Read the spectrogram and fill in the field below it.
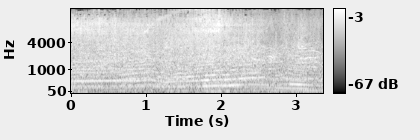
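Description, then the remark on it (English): Street race car engines roar and climb steadily in pitch as they accelerate hard, neck and neck in the race between Jesse and Johnny Tran. Several overlapping engine whines are sustained loudly for the whole stretch. “The cars are neck and neck.”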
